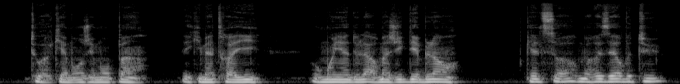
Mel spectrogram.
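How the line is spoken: Bitter tone. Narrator (French): dit-il d'un ton amer

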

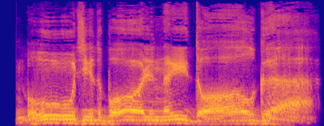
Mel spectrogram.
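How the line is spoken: Creaky voice from darkness. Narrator (Russian): проскрипело что-то из темного угла

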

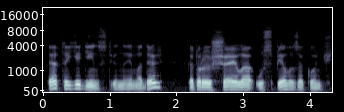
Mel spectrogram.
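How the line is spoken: Plain. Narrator (Russian): сказал Эллери

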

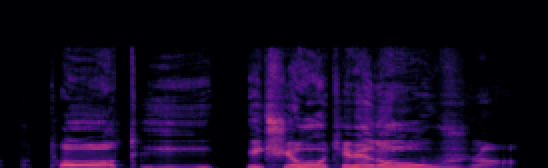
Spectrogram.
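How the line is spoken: Loud roar. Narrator (Russian): лев рявкнул громко

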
